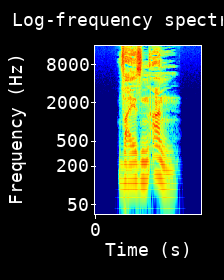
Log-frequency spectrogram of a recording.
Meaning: inflection of anweisen: 1. first/third-person plural present 2. first/third-person plural subjunctive I
- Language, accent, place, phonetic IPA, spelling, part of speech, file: German, Germany, Berlin, [vaɪ̯zn̩ ˈan], weisen an, verb, De-weisen an.ogg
